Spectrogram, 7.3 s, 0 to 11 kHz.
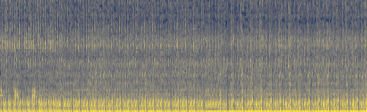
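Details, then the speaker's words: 1986/1987 Cub Cadet 1106 riding tractor, sat over 4 years, first start: single-cylinder thumping ragged beat, stumbling and missing, sputtering; owner smells very old rank fuel, suspects stale fuel; throttle also stopped working. "Well, it was running good for a second there. Then I started smelling really old rank fuel, and it's starting to sputter and act funny."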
